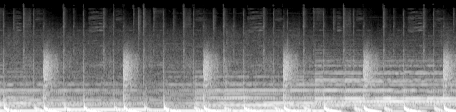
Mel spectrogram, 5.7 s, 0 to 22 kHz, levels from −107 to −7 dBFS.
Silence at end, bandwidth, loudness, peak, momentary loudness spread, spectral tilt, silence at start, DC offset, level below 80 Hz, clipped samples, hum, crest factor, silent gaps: 0 s; 3.7 kHz; -13 LUFS; 0 dBFS; 2 LU; -10.5 dB/octave; 0 s; under 0.1%; -12 dBFS; under 0.1%; none; 8 dB; none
